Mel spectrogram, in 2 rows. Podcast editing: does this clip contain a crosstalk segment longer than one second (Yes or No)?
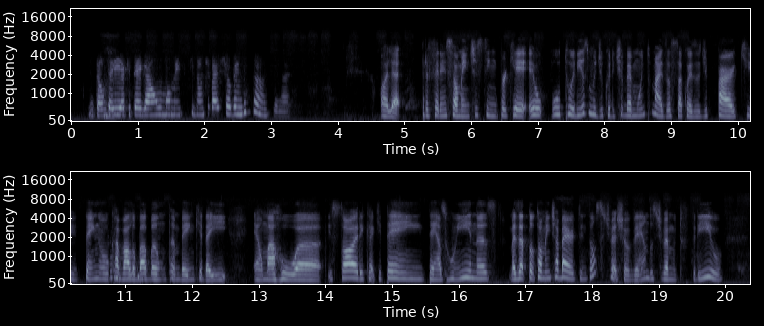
No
